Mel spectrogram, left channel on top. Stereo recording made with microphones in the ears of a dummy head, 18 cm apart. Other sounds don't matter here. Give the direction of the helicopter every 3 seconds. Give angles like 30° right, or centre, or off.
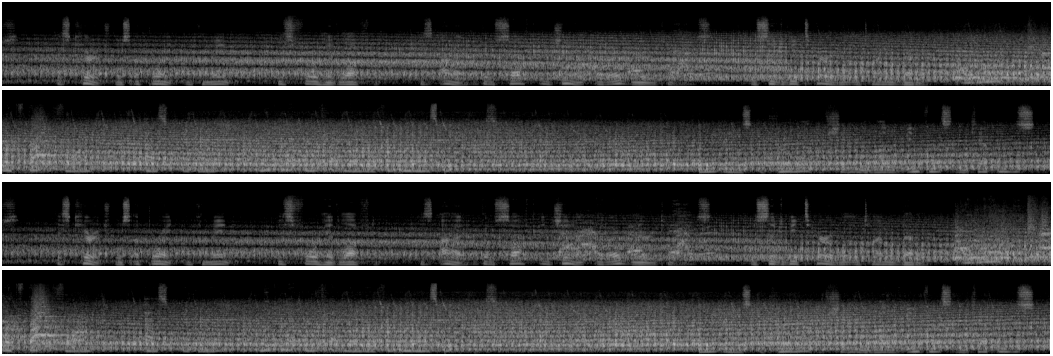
70° left, 60° left, 50° left, 40° left, 10° left, 20° right, 50° right.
